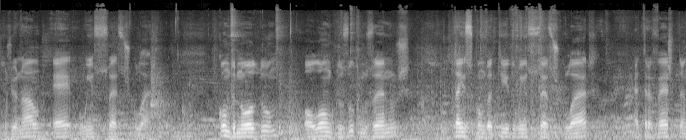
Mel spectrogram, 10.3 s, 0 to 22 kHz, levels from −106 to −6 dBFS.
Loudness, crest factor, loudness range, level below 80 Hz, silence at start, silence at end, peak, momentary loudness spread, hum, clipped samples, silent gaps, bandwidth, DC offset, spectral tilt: -22 LUFS; 18 dB; 3 LU; -36 dBFS; 0 s; 0 s; -4 dBFS; 15 LU; none; under 0.1%; none; 19 kHz; under 0.1%; -6 dB/octave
